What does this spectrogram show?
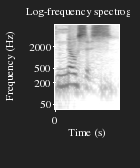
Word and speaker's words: gnosis: he specifically uses is gnosis with a silent g at the beginning the name that this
